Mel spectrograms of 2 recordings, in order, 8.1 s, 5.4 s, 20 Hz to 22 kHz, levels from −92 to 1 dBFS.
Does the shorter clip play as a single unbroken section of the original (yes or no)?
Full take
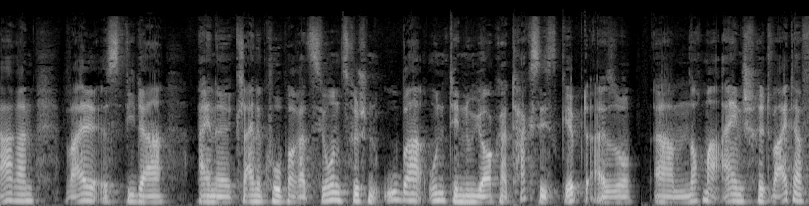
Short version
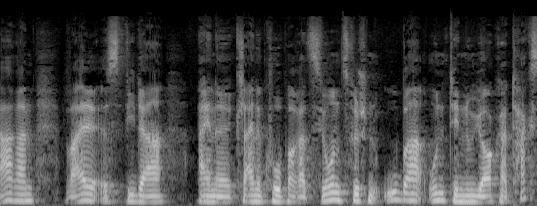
yes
